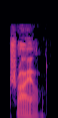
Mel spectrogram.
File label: "trial", voice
